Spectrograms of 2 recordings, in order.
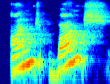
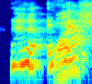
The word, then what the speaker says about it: Wunsch: Wunsch rhymes with lunch. I know, that's what I was going to say. I was like, ooh, lunch sounds like lunch.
